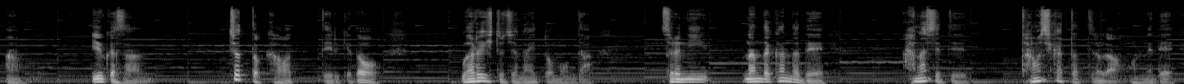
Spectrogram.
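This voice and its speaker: A man's voice: low-pitched, very animated, moderate pace, long pauses, soft background music. A man playing a bemused, good-natured transfer-student schoolboy, reacting like a puzzled straight man in a radio drama. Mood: gentle, sincere.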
